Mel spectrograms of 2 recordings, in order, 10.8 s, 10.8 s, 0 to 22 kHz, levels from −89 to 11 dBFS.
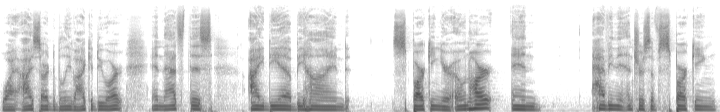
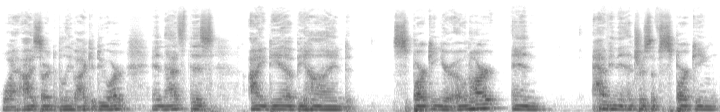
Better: first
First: none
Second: off-mic speech; far // room echo; very slight; dies away in 0.2 s

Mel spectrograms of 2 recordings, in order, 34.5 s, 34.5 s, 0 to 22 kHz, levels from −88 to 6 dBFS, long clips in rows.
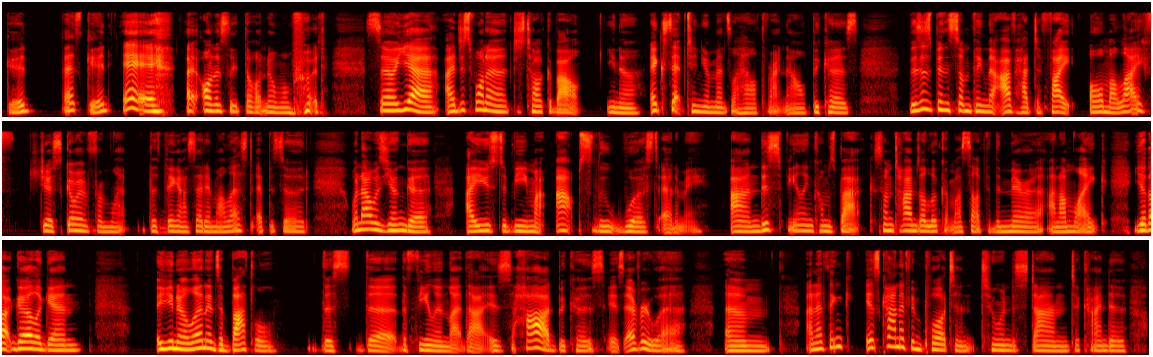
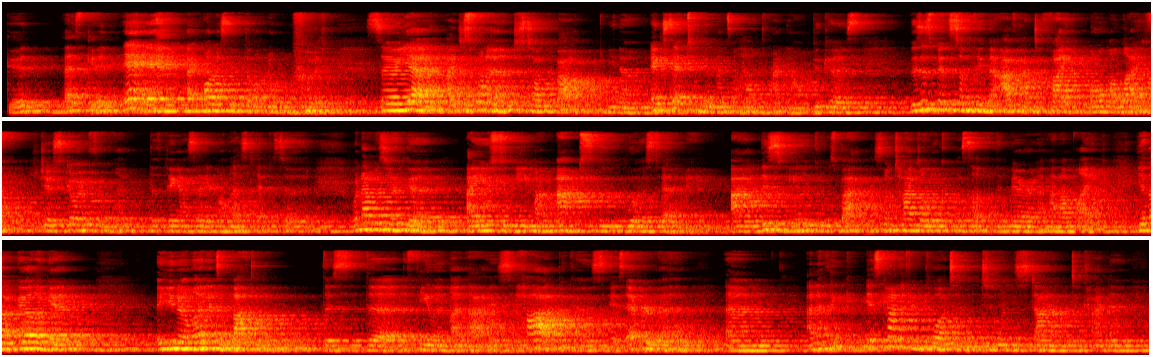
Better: first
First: none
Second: off-mic speech; far // room echo; noticeable; dies away in 2.6 s

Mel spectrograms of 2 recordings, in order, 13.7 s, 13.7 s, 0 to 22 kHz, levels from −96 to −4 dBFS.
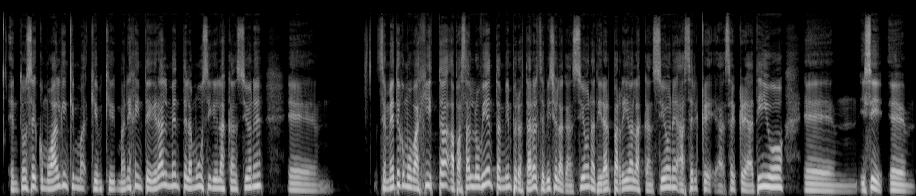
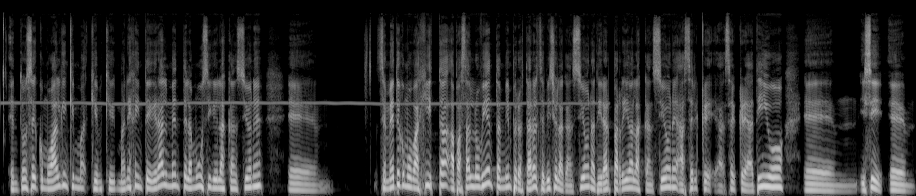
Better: first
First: none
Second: high-pitched whine; faint; until 9 s; 2.5 kHz, 25 dB below the speech

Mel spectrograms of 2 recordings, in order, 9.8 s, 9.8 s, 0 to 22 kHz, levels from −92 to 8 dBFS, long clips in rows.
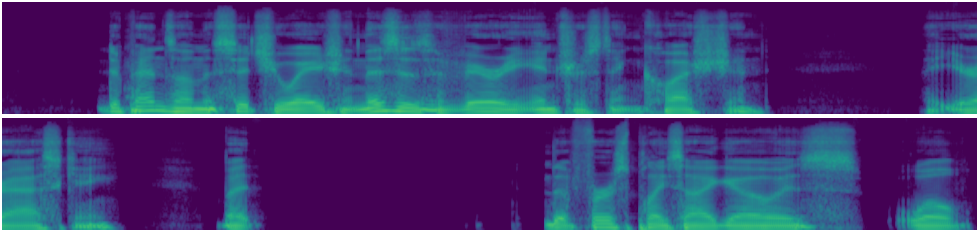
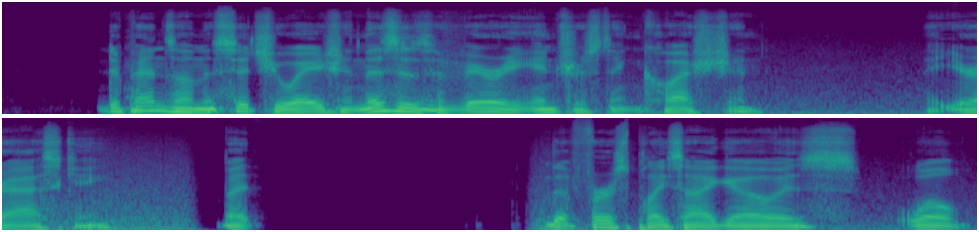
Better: first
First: none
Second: wind noise on the microphone; occasional gusts; from 1.5 to 6 s and from 7.5 s on; 25 dB below the speech

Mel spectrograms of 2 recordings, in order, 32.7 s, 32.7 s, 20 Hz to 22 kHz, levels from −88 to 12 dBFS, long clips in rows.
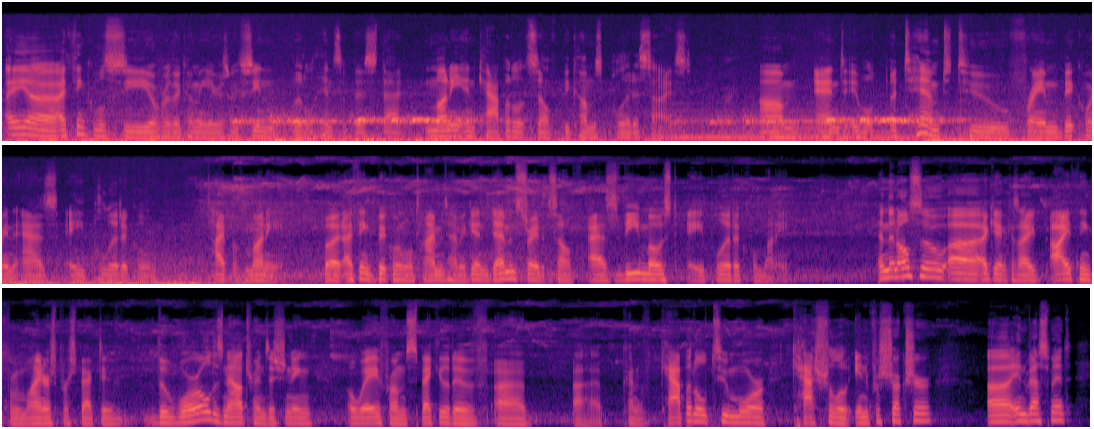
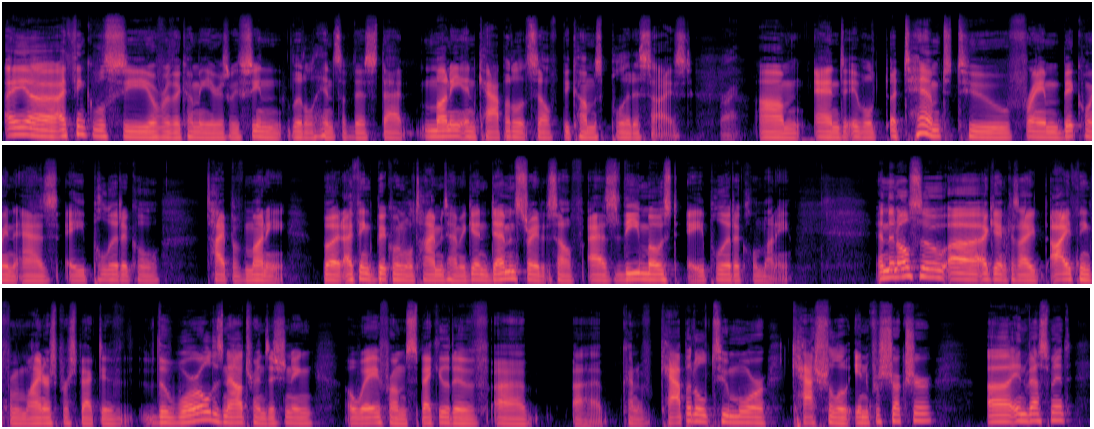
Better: second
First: animal sounds; loud; throughout; 7 dB below the speech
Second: none

